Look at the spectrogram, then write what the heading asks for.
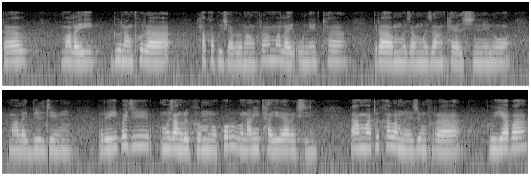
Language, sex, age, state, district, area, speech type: Bodo, female, 45-60, Assam, Kokrajhar, rural, spontaneous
